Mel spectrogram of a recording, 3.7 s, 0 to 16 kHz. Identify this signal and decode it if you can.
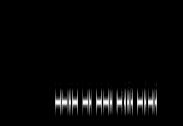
Morse code, heard as a keyed tone, about 36 wpm, 700 Hz. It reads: QNGBC
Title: Code Groups - 5 Letters - 35wpm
